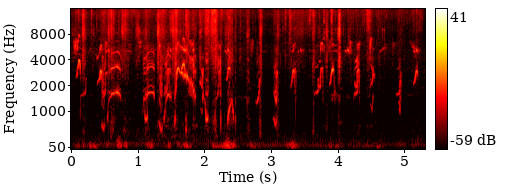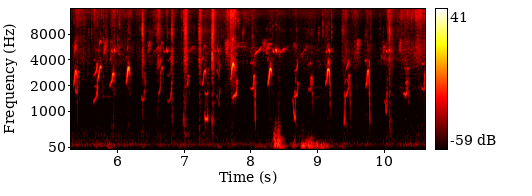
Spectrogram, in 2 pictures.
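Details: White-plumaged grey francolin chicks kept in captivity, pecking at feed: a steady flurry of short, thin, upward-sliding peeps from several birds, mixed with sharp pecking taps and occasional low thumps.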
